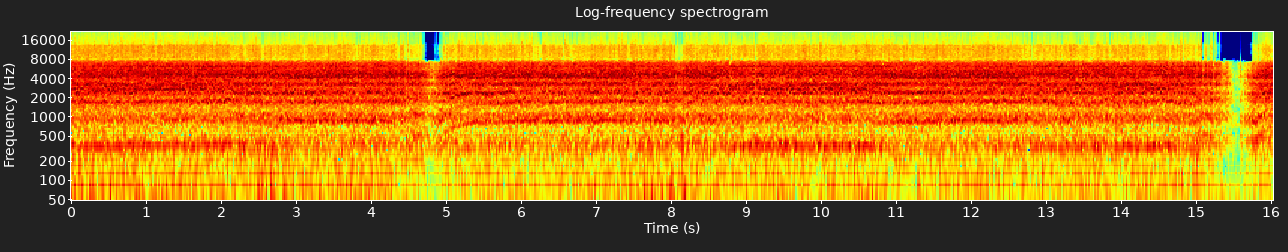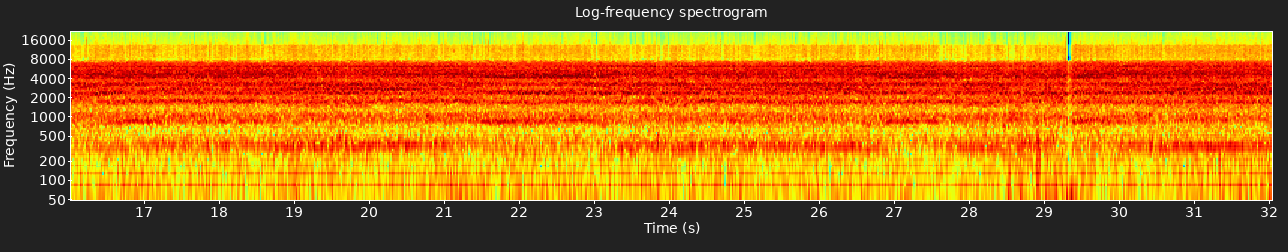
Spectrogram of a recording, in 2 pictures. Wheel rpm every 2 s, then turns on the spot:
220, 220, 180, 230, 220, 220, 220, 100, 220, 220, 220, 220, 220, 220, 200, 210.
none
